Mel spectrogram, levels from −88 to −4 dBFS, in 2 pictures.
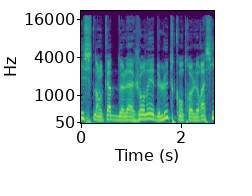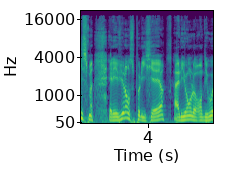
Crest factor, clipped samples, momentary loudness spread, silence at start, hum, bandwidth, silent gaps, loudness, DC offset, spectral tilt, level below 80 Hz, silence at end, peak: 14 dB; under 0.1%; 3 LU; 0 s; none; 19 kHz; none; -19 LUFS; under 0.1%; -5 dB/octave; -36 dBFS; 0 s; -4 dBFS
